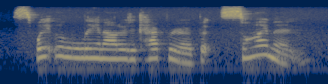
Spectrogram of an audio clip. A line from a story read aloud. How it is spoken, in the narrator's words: Sandberg cried, reaching his crescendo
